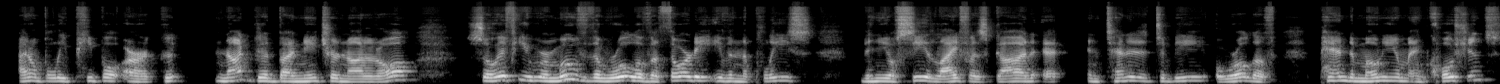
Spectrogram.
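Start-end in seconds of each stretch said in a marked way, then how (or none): none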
